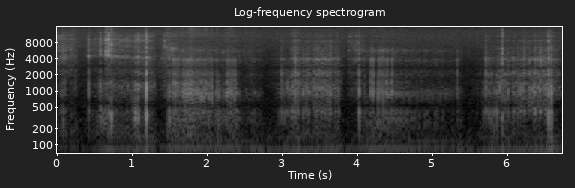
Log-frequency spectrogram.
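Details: Cat asleep, purring and snoring, captured with a Zoom H6 recorder: a steady deep rumble pulsing in breath-long waves about every second or so, with brief soft pauses between inhales.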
